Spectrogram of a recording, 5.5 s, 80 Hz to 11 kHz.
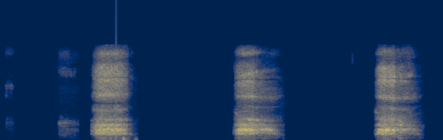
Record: {"exhalation_length": "5.5 s", "exhalation_amplitude": 29472, "exhalation_signal_mean_std_ratio": 0.4, "survey_phase": "beta (2021-08-13 to 2022-03-07)", "age": "18-44", "gender": "Male", "wearing_mask": "No", "symptom_none": true, "smoker_status": "Ex-smoker", "respiratory_condition_asthma": false, "respiratory_condition_other": false, "recruitment_source": "REACT", "submission_delay": "2 days", "covid_test_result": "Negative", "covid_test_method": "RT-qPCR"}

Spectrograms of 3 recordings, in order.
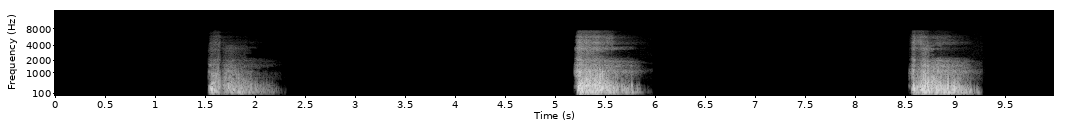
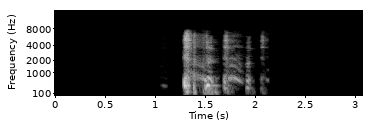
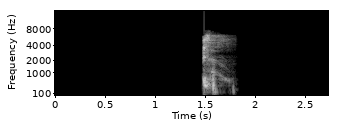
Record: {"exhalation_length": "10.0 s", "exhalation_amplitude": 30977, "exhalation_signal_mean_std_ratio": 0.27, "three_cough_length": "3.1 s", "three_cough_amplitude": 31046, "three_cough_signal_mean_std_ratio": 0.22, "cough_length": "2.7 s", "cough_amplitude": 32767, "cough_signal_mean_std_ratio": 0.15, "survey_phase": "beta (2021-08-13 to 2022-03-07)", "age": "18-44", "gender": "Female", "wearing_mask": "No", "symptom_fatigue": true, "symptom_onset": "13 days", "smoker_status": "Never smoked", "respiratory_condition_asthma": false, "respiratory_condition_other": false, "recruitment_source": "REACT", "submission_delay": "4 days", "covid_test_result": "Negative", "covid_test_method": "RT-qPCR"}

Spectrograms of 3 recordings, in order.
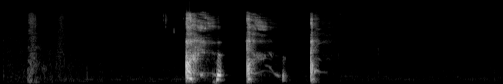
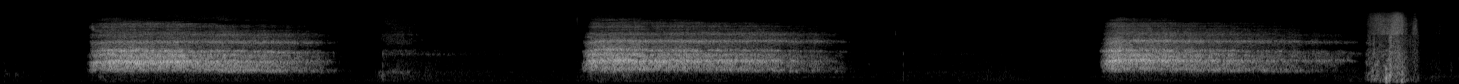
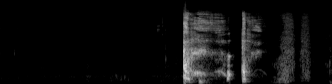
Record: {"three_cough_length": "5.0 s", "three_cough_amplitude": 31475, "three_cough_signal_mean_std_ratio": 0.21, "exhalation_length": "14.6 s", "exhalation_amplitude": 7705, "exhalation_signal_mean_std_ratio": 0.6, "cough_length": "3.3 s", "cough_amplitude": 32768, "cough_signal_mean_std_ratio": 0.24, "survey_phase": "beta (2021-08-13 to 2022-03-07)", "age": "45-64", "gender": "Female", "wearing_mask": "No", "symptom_cough_any": true, "symptom_shortness_of_breath": true, "symptom_sore_throat": true, "symptom_abdominal_pain": true, "symptom_fatigue": true, "symptom_headache": true, "symptom_onset": "4 days", "smoker_status": "Ex-smoker", "respiratory_condition_asthma": false, "respiratory_condition_other": false, "recruitment_source": "Test and Trace", "submission_delay": "1 day", "covid_test_result": "Positive", "covid_test_method": "RT-qPCR", "covid_ct_value": 22.2, "covid_ct_gene": "ORF1ab gene"}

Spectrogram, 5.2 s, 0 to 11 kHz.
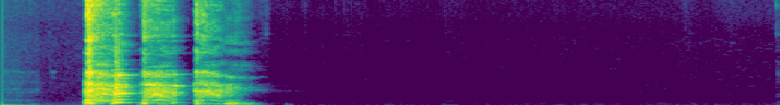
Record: {"cough_length": "5.2 s", "cough_amplitude": 32768, "cough_signal_mean_std_ratio": 0.3, "survey_phase": "beta (2021-08-13 to 2022-03-07)", "age": "45-64", "gender": "Male", "wearing_mask": "No", "symptom_none": true, "smoker_status": "Never smoked", "respiratory_condition_asthma": false, "respiratory_condition_other": false, "recruitment_source": "REACT", "submission_delay": "3 days", "covid_test_result": "Negative", "covid_test_method": "RT-qPCR", "influenza_a_test_result": "Negative", "influenza_b_test_result": "Negative"}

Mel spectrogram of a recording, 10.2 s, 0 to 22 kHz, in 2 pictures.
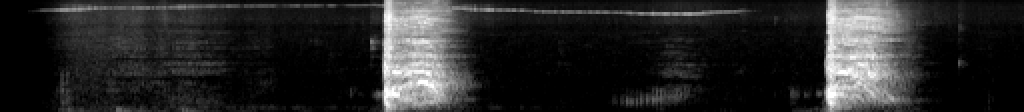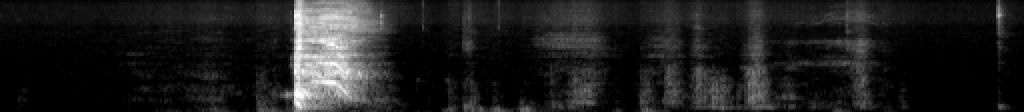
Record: {"three_cough_length": "10.2 s", "three_cough_amplitude": 32768, "three_cough_signal_mean_std_ratio": 0.22, "survey_phase": "beta (2021-08-13 to 2022-03-07)", "age": "65+", "gender": "Male", "wearing_mask": "No", "symptom_none": true, "smoker_status": "Ex-smoker", "respiratory_condition_asthma": false, "respiratory_condition_other": false, "recruitment_source": "REACT", "submission_delay": "2 days", "covid_test_result": "Negative", "covid_test_method": "RT-qPCR", "influenza_a_test_result": "Negative", "influenza_b_test_result": "Negative"}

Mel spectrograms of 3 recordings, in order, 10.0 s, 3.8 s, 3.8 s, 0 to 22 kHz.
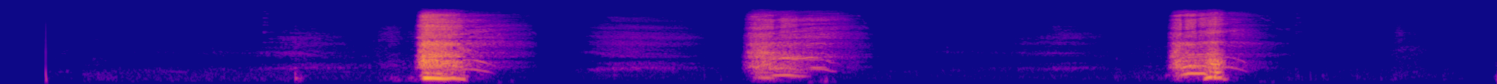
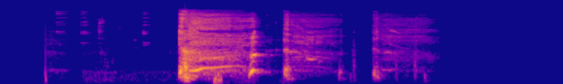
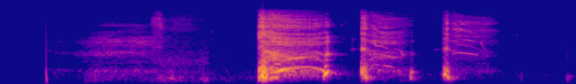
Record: {"exhalation_length": "10.0 s", "exhalation_amplitude": 24574, "exhalation_signal_mean_std_ratio": 0.25, "three_cough_length": "3.8 s", "three_cough_amplitude": 29378, "three_cough_signal_mean_std_ratio": 0.27, "cough_length": "3.8 s", "cough_amplitude": 29337, "cough_signal_mean_std_ratio": 0.29, "survey_phase": "beta (2021-08-13 to 2022-03-07)", "age": "45-64", "gender": "Female", "wearing_mask": "No", "symptom_cough_any": true, "symptom_new_continuous_cough": true, "symptom_runny_or_blocked_nose": true, "symptom_shortness_of_breath": true, "symptom_abdominal_pain": true, "symptom_headache": true, "symptom_change_to_sense_of_smell_or_taste": true, "symptom_loss_of_taste": true, "smoker_status": "Ex-smoker", "respiratory_condition_asthma": false, "respiratory_condition_other": false, "recruitment_source": "Test and Trace", "submission_delay": "1 day", "covid_test_result": "Positive", "covid_test_method": "RT-qPCR", "covid_ct_value": 20.8, "covid_ct_gene": "ORF1ab gene", "covid_ct_mean": 21.6, "covid_viral_load": "79000 copies/ml", "covid_viral_load_category": "Low viral load (10K-1M copies/ml)"}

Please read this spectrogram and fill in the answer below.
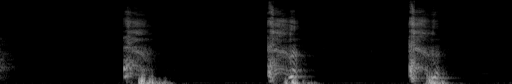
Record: {"three_cough_length": "5.1 s", "three_cough_amplitude": 8849, "three_cough_signal_mean_std_ratio": 0.36, "survey_phase": "alpha (2021-03-01 to 2021-08-12)", "age": "18-44", "gender": "Female", "wearing_mask": "No", "symptom_none": true, "smoker_status": "Never smoked", "respiratory_condition_asthma": false, "respiratory_condition_other": false, "recruitment_source": "REACT", "submission_delay": "3 days", "covid_test_result": "Negative", "covid_test_method": "RT-qPCR"}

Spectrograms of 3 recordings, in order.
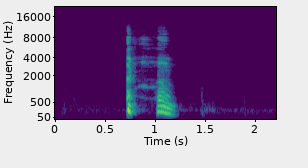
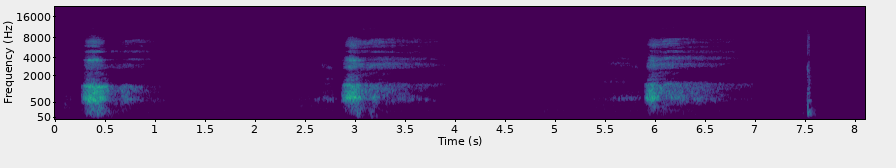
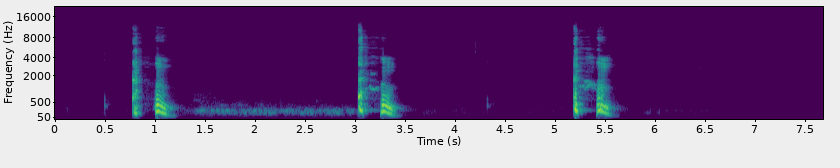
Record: {"cough_length": "2.2 s", "cough_amplitude": 30707, "cough_signal_mean_std_ratio": 0.26, "exhalation_length": "8.1 s", "exhalation_amplitude": 5455, "exhalation_signal_mean_std_ratio": 0.31, "three_cough_length": "7.7 s", "three_cough_amplitude": 32767, "three_cough_signal_mean_std_ratio": 0.23, "survey_phase": "beta (2021-08-13 to 2022-03-07)", "age": "45-64", "gender": "Male", "wearing_mask": "Yes", "symptom_none": true, "smoker_status": "Ex-smoker", "respiratory_condition_asthma": false, "respiratory_condition_other": false, "recruitment_source": "REACT", "submission_delay": "3 days", "covid_test_result": "Negative", "covid_test_method": "RT-qPCR", "influenza_a_test_result": "Negative", "influenza_b_test_result": "Negative"}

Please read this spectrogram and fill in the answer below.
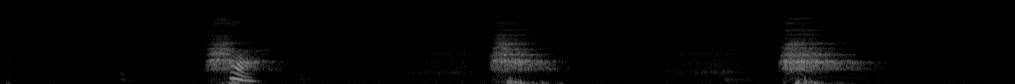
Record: {"exhalation_length": "10.2 s", "exhalation_amplitude": 2265, "exhalation_signal_mean_std_ratio": 0.36, "survey_phase": "beta (2021-08-13 to 2022-03-07)", "age": "18-44", "gender": "Female", "wearing_mask": "No", "symptom_cough_any": true, "symptom_runny_or_blocked_nose": true, "symptom_sore_throat": true, "symptom_fatigue": true, "symptom_headache": true, "symptom_change_to_sense_of_smell_or_taste": true, "symptom_onset": "3 days", "smoker_status": "Never smoked", "respiratory_condition_asthma": false, "respiratory_condition_other": false, "recruitment_source": "Test and Trace", "submission_delay": "1 day", "covid_test_result": "Positive", "covid_test_method": "RT-qPCR", "covid_ct_value": 18.6, "covid_ct_gene": "ORF1ab gene"}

